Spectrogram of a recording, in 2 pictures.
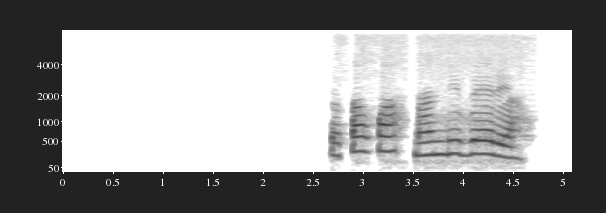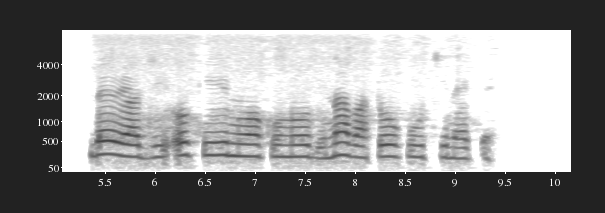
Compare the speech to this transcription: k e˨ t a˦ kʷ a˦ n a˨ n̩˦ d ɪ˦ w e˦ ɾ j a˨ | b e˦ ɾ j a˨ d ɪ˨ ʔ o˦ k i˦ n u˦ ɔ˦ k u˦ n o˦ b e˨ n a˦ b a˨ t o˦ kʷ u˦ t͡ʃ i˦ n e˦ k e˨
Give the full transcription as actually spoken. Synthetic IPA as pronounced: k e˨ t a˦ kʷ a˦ n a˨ n̩˦ d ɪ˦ b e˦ ɾ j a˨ | b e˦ ɾ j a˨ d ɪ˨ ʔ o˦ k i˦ n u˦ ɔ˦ k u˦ n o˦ b i˨ n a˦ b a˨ t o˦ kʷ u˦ t͡ʃ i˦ n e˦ k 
